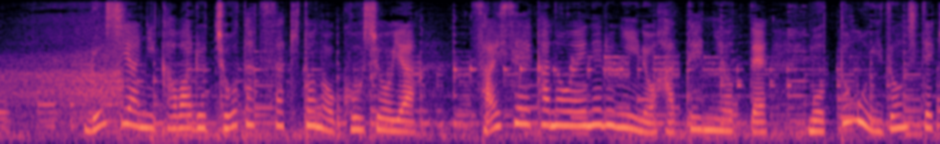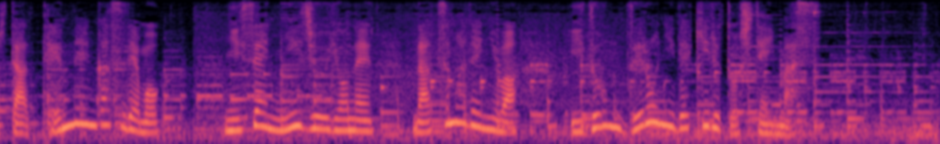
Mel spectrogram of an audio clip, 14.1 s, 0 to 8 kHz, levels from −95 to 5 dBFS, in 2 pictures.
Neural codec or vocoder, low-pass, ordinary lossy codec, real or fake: none; none; none; real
